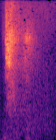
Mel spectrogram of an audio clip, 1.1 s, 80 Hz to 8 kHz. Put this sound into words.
21077 johnnypanic 6-20-2006-after-eight Isolated
anomaly, evp, ghost, paranormal, phenomena, whisper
